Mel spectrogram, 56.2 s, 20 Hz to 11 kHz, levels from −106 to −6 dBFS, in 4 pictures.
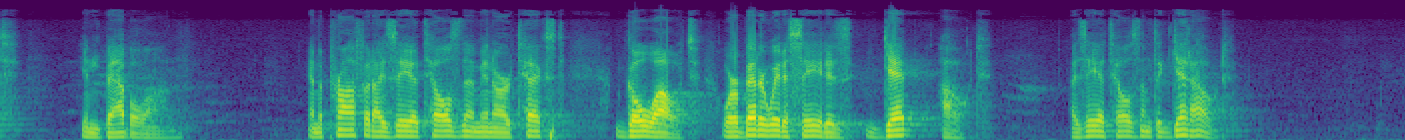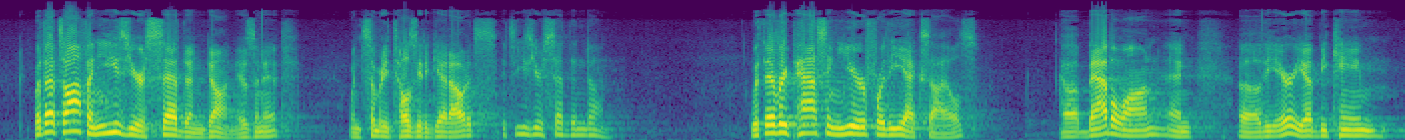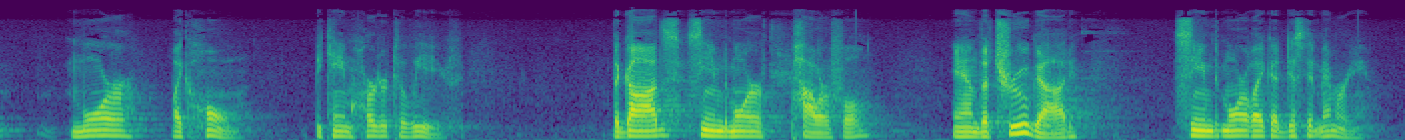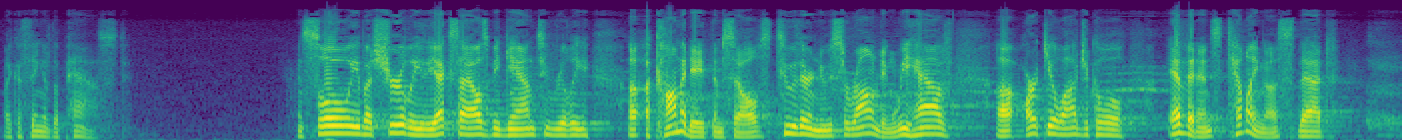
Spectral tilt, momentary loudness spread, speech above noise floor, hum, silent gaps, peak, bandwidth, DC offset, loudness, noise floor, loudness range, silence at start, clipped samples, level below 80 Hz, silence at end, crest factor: -7 dB/octave; 17 LU; 54 dB; none; none; 0 dBFS; 8.6 kHz; under 0.1%; -16 LUFS; -70 dBFS; 12 LU; 0 s; under 0.1%; -54 dBFS; 0.7 s; 18 dB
